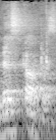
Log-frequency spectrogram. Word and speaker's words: Descartes: It sounds like Descartes, right? But it is actually Descartes. The way you pronounce that is Descartes. Descartes. Yeah. But because French pronunciations are different from English.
